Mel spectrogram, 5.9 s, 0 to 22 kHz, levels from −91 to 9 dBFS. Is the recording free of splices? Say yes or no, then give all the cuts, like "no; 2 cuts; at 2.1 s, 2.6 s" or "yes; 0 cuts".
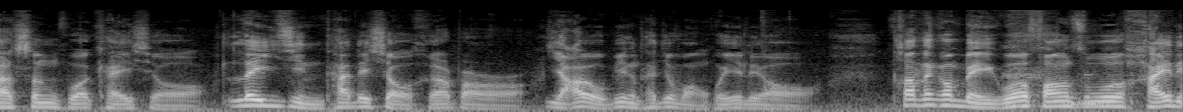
no; 2 cuts; at 1.1 s, 2.7 s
